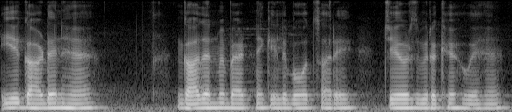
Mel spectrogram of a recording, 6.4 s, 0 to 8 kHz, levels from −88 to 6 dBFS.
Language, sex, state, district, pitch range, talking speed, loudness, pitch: Hindi, male, Arunachal Pradesh, Lower Dibang Valley, 115-120 Hz, 140 wpm, -15 LUFS, 120 Hz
